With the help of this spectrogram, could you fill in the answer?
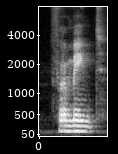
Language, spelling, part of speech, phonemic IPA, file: Dutch, vermeend, adjective / verb, /vərˈment/, Nl-vermeend.ogg
- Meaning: 1. wrongly alleged 2. supposed, alleged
